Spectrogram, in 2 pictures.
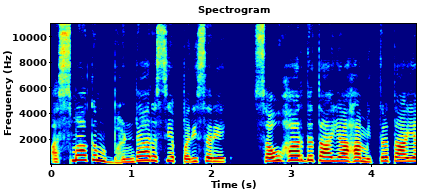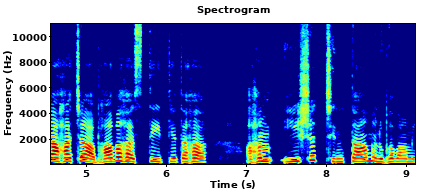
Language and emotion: Sanskrit, sad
